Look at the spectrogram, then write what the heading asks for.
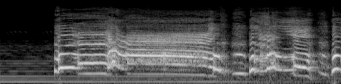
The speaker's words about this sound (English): What is happening? What is it? Gilman? What is screaming?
